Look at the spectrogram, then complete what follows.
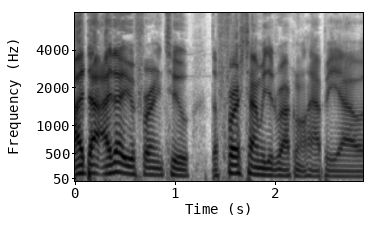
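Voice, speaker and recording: A man's very fast, mumbling speech with lively intonation, on a very clean recording with a silent background. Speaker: brewery executive. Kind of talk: casual chat. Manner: mumbles, sounds fast; pauses while thinking.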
